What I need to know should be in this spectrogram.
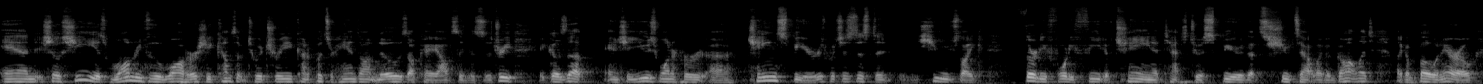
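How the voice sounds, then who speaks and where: A man with a slightly husky voice at a middle pitch tells a story in a casual, rambling way. He sounds like a game master keeping a diary, animated and self-deprecating. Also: fairly quick. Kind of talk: casual solo storytelling recap.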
